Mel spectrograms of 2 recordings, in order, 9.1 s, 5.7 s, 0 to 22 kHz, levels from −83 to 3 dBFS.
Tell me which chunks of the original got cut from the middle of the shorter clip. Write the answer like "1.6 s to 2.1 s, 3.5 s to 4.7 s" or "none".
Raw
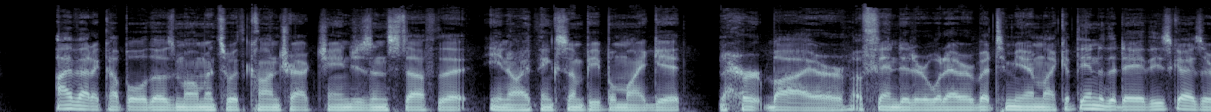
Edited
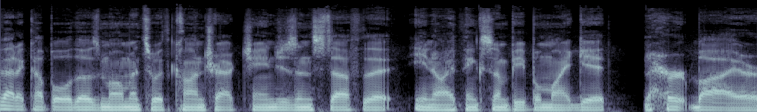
none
